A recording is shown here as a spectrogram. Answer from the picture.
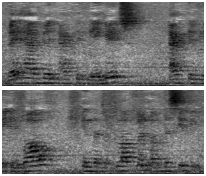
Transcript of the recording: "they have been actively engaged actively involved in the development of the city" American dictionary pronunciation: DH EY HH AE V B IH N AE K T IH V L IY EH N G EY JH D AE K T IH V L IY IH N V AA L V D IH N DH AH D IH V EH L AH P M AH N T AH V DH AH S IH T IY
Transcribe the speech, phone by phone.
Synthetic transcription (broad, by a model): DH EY HH AE V B IH N AE K T IH V L IY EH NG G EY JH AE K T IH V L IY IH N V AA L V D IH N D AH D IH V EH L AH P M AH N T AH V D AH S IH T IY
